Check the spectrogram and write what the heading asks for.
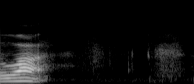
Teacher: দুই ঠোঁট না মিলিয়ে মাঝখানে হতে উচ্চারিত হয়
